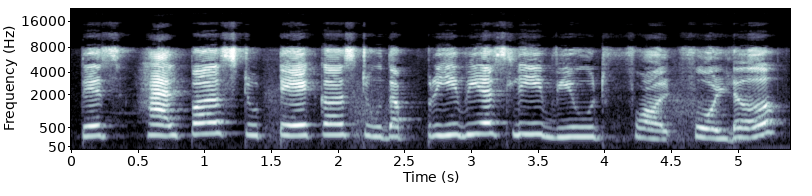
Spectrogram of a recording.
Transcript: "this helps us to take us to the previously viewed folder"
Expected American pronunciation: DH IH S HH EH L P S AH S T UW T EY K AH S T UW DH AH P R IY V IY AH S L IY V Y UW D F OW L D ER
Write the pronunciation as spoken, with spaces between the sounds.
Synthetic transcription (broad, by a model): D IH S HH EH L P AH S T UW T EY K AH S T UW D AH P R IY V IY AH S L IY V Y UW D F OW L D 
